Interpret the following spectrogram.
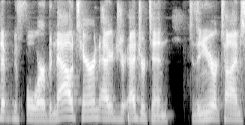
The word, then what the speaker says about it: Egerton: idea and now yeah taryn eggerton is that i might pronouncing it correctly edgerton actually is it edgerton edgerton that's even more annoying edgerton oh my god eggerton is fine but like anyway taryn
